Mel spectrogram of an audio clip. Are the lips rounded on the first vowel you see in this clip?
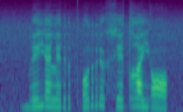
no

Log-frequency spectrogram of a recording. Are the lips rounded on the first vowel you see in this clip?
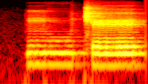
yes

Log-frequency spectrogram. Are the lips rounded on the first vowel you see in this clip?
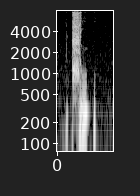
yes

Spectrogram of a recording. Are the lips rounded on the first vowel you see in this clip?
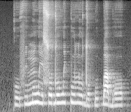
yes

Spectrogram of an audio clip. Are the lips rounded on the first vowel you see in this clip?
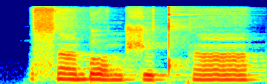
no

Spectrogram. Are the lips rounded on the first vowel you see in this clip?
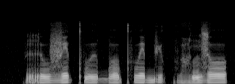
yes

